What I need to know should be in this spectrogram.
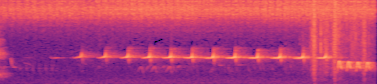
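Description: Light cartoon footsteps patter in a quick, even rhythm.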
